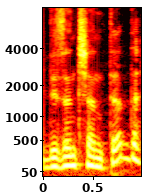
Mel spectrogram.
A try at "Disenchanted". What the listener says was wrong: Non, il faut que tu mettes le T à la fin.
